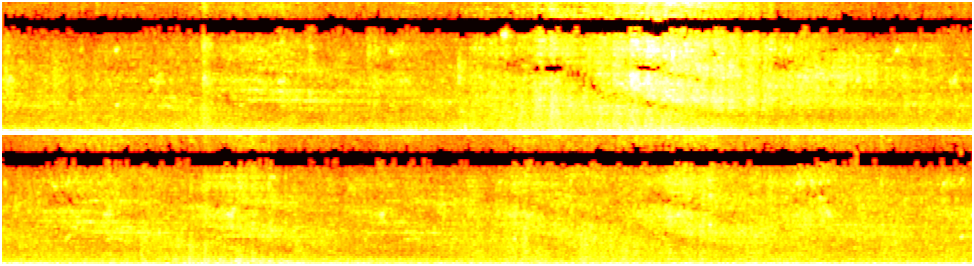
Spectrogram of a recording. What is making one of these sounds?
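A double-stack freight train rumbles past.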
